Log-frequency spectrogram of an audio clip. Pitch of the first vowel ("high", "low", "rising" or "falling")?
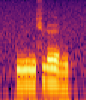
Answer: rising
